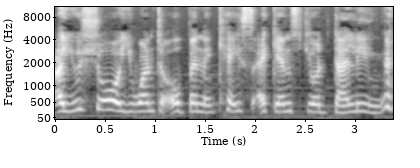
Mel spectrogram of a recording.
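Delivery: ordinary delivery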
